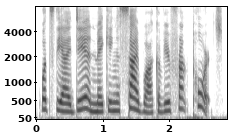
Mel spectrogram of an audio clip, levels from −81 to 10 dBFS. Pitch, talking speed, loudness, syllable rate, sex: 235 Hz, 230 wpm, -19 LUFS, 6.0 syllables/s, female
